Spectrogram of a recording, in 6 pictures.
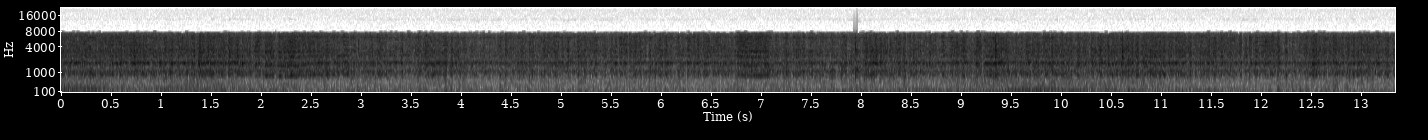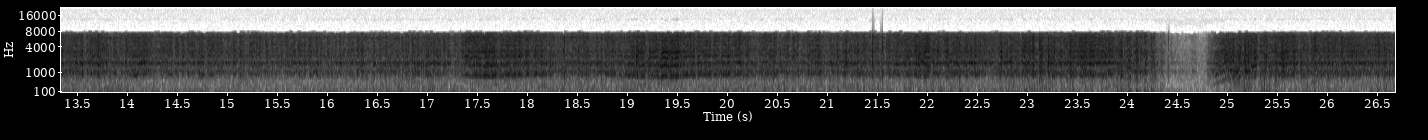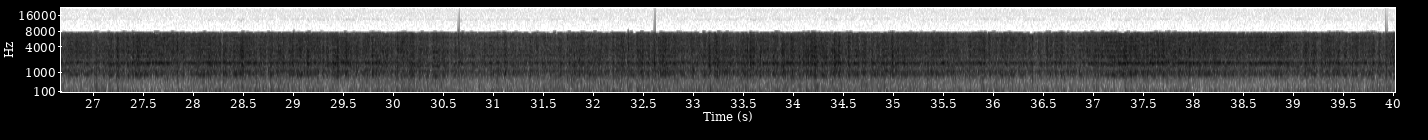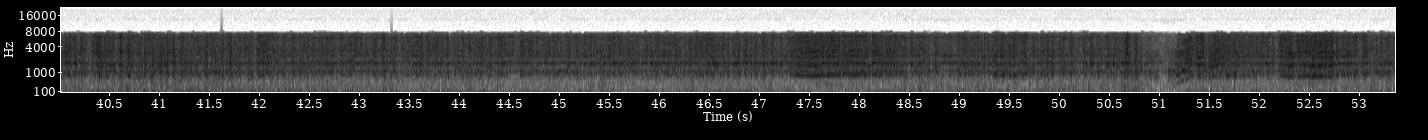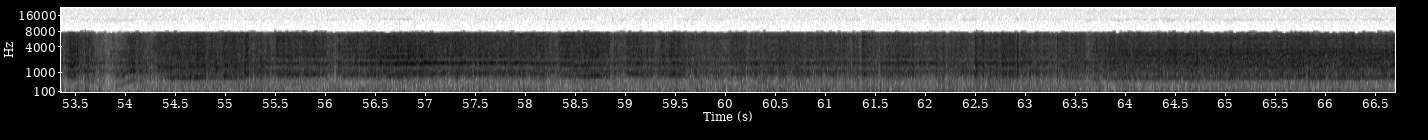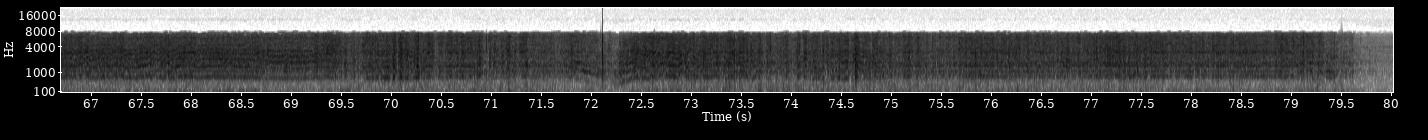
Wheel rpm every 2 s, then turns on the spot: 230, 230, 230, 230, 240, 230, 230, 230, 230, 230, 230, 200, 130, 230, 230, 230, 230, 230, 230, 230, 230, 230, 230, 230, 230, 170, 190, 190, 220, 230, 230, 210, 160, 160, 170, 180, 160, 190, 200, 110.
none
